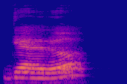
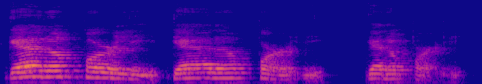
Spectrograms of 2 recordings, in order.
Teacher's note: O T com som de vogal vira araririroru, então get up.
